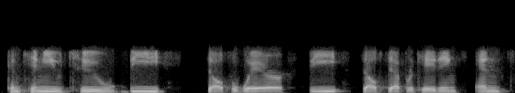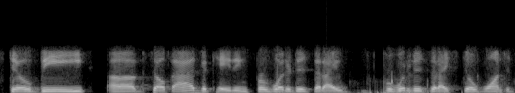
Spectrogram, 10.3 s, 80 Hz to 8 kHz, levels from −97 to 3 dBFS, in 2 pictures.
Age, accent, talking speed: 30-49, American, 145 wpm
